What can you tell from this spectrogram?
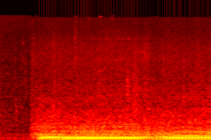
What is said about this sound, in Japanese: えっと、ペダルがありまして、はい、足鍵盤ですね足鍵盤の音が一番低い音になってますので足鍵盤を弾いています、はい、一番低い音ですかなり重みのある感じで振動が伝わってきますねここにいると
